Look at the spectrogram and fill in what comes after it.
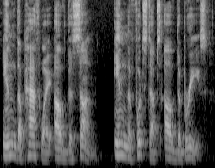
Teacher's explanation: it's alternating stress and unstressed in those syllables you as a native English speaker can't help but alternate those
